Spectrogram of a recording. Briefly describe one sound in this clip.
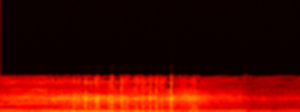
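A car passes close by with a loud engine roar.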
